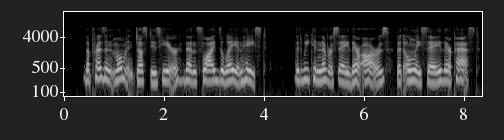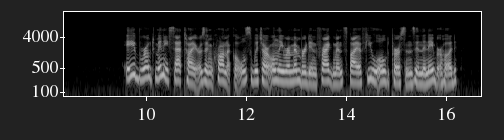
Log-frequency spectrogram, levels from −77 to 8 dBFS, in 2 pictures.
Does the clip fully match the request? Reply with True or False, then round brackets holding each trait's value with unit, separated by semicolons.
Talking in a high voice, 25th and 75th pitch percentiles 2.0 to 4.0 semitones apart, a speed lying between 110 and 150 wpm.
False (215 Hz; 2.7 semitones; 160 wpm)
